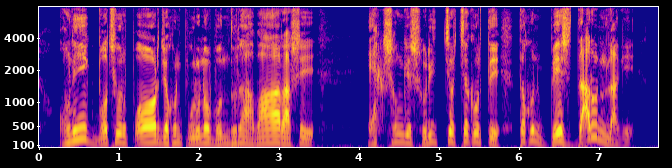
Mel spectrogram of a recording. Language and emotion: Bengali, happy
